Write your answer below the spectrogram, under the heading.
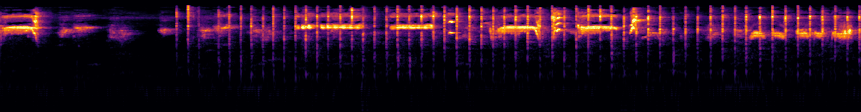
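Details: Tame caged Siberian blue robin singing actively: high thin whistled phrases repeated in short bursts, overlaid by constant sharp ticking and tapping clicks throughout.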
